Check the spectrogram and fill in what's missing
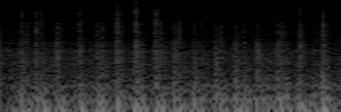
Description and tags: Light Wing Flap
Used Blue Snowball to record flapping of thick paper, then sped up and repeated to produce an easily-looped light flapping sound. Originally produced to represent beating fairy wings in an episode of The Super Legit Podcast.
light, flutter, birds, hummingbird, flap, butterfly, fairy, fluttering, flapping, wings, fantasy, nature, bird, wing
